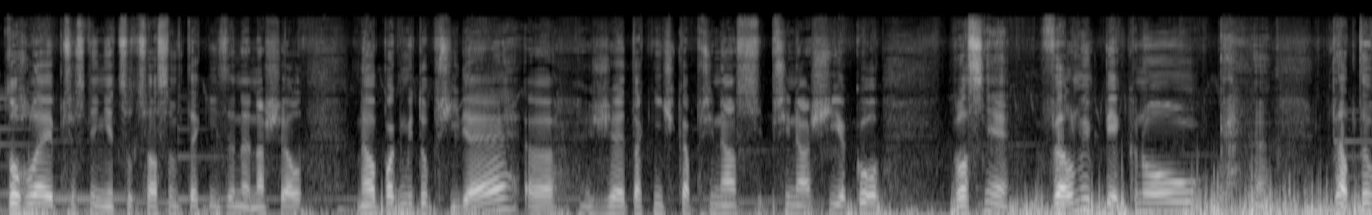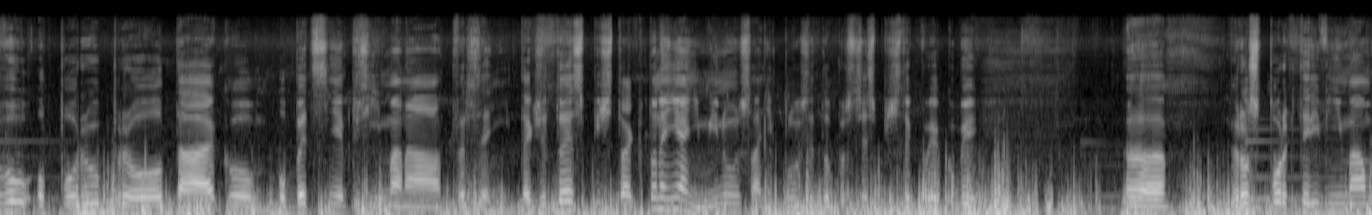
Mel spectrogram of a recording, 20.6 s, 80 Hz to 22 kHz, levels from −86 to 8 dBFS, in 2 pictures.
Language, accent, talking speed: Czech, native, 150 wpm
